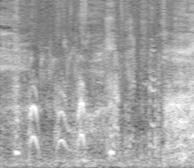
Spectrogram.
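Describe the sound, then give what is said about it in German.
A dog gives a handful of short yips and rising, whining whimpers over a couple of seconds, ending in a burst of rough noise. “So ein dummer Köter.”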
